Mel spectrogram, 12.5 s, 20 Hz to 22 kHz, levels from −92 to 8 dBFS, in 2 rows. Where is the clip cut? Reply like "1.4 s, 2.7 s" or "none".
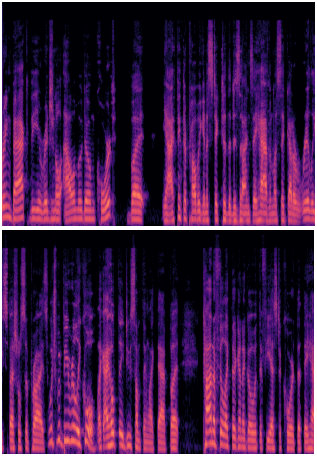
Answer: none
